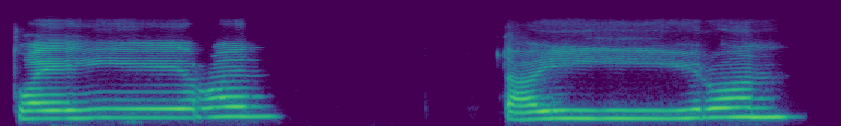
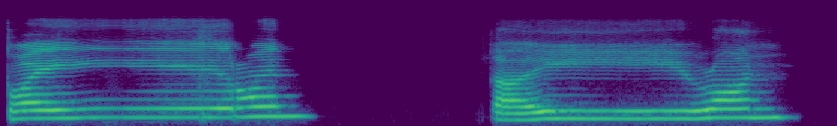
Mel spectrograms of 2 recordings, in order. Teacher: So with the ta, you're giving a round mouth and you're softly elongating it because there is a ya sakin letter before that has a fatha. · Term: round mouth letters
